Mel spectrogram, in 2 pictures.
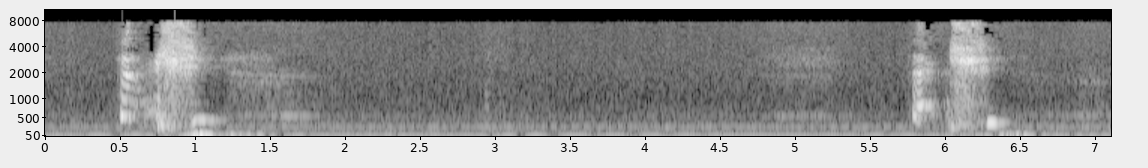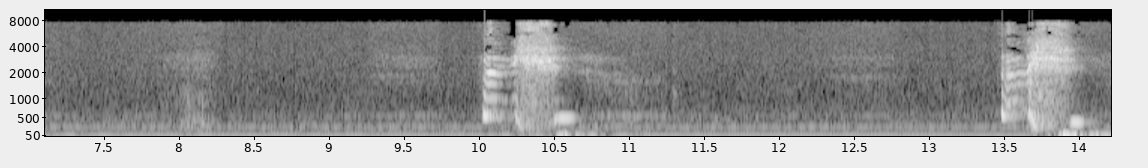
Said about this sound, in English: Oh, that was wet. More sneeze spray. I think I'll turn my head to the side.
